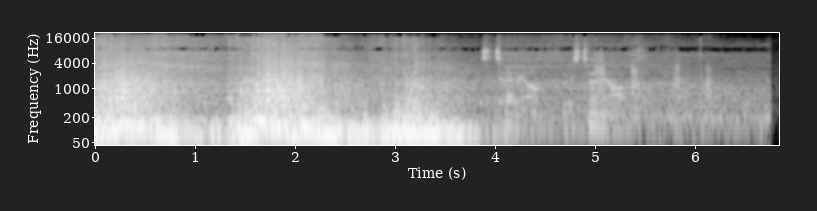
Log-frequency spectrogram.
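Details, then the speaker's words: VW Golf MK4 R32 twin turbo, first start with new equipment: revs hunt and stumble unevenly and never settle, then the engine dies; the owner suspects an air leak or overfueling; finding is a vacuum leak and swapped injectors. "right so we've got it running um obviously it's running really really bad sounds like there's um some sort of air leak or I personally think there might be too much fuel going to the injectors"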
